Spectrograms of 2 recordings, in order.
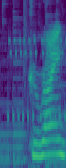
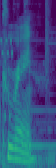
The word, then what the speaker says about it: Kurain: three syllables it my I say two syllables just cuz it's faster it's just for differentiation so kurain kurin Ry heard what happened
